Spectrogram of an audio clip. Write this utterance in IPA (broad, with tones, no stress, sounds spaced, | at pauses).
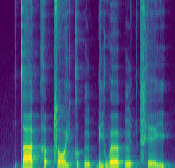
t̪ aː˨˥ k̚ h ɐ˧ p̚ s ɔː˨˩ j k ʊ˨ k̚ ŋ ɪ˨ k̚ e˧ j w œː˧ p̚ ŋ ɪ˥ k̚ t͡sʰ e˨˥ j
